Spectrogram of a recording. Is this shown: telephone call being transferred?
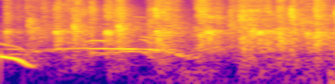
no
